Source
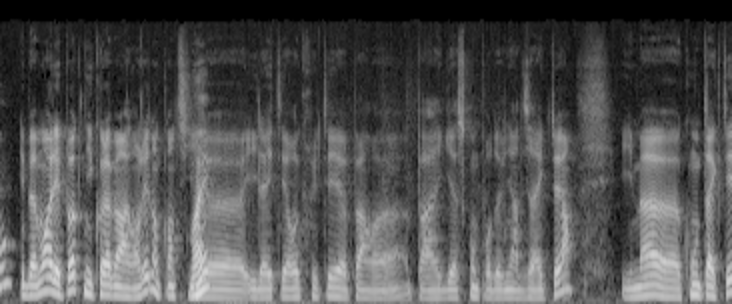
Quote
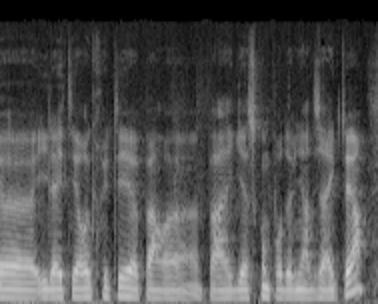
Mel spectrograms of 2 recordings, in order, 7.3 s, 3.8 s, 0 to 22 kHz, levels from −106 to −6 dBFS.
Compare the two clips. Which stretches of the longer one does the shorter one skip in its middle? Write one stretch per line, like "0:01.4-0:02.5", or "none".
none

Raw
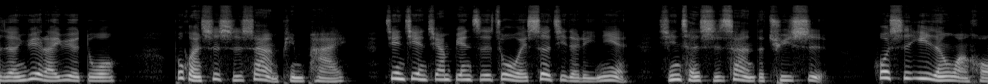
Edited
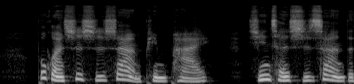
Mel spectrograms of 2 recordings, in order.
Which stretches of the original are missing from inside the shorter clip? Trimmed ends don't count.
0:03.8-0:06.5

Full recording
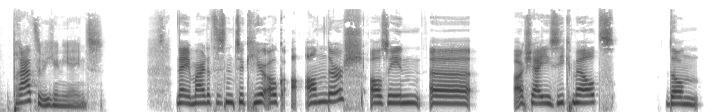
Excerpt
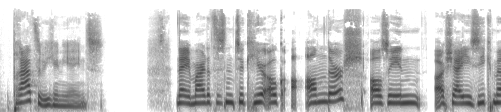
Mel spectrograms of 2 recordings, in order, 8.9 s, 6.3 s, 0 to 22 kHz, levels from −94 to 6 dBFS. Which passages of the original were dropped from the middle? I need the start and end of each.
0:05.3-0:06.3

